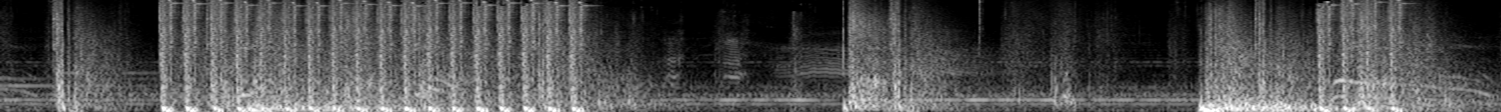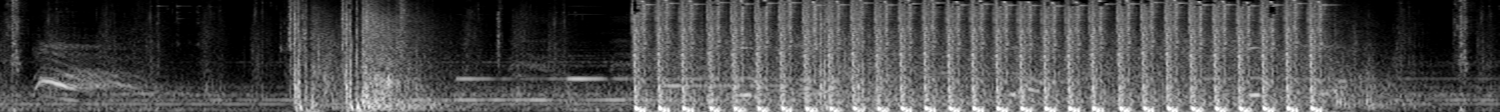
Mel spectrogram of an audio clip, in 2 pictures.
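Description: A rapid burst of automatic gunfire rattles.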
